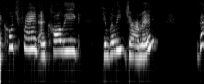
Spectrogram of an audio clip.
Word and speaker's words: Jarman: friend and colleague Kimberly German. Is that how you pronounce your name? Yep. You nailed it. I was like, wait a second. Sometimes Jay is pronounced differently.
